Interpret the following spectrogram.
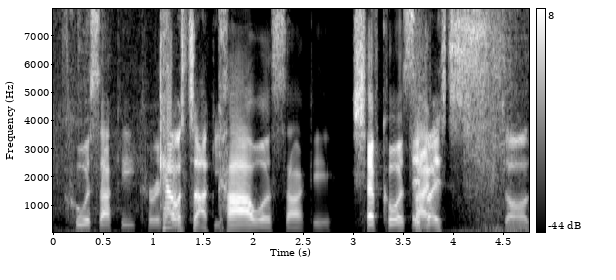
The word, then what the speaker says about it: Kawasaki: The Chef Kurosaki. Wait, if I say his name right? Kawasaki? Kawasaki.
